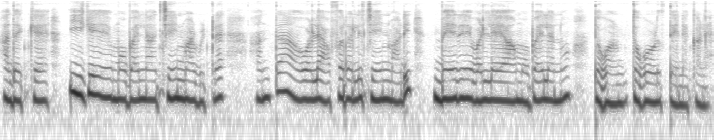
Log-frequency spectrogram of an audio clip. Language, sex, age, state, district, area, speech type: Kannada, female, 30-45, Karnataka, Davanagere, urban, spontaneous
